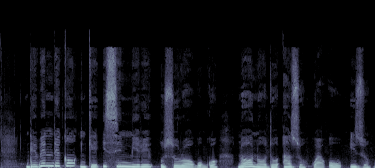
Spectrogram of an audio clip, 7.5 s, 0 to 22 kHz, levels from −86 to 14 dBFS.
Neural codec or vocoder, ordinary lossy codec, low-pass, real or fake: vocoder, 44.1 kHz, 128 mel bands every 512 samples, BigVGAN v2; AAC, 48 kbps; 19.8 kHz; fake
